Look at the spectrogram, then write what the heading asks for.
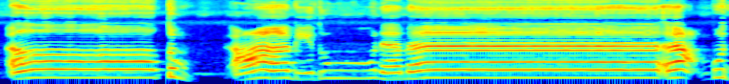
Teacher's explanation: nun sukun bertemu dengan ta. Berarti hukum bacaannya adalah ikhfa. Jadi didengungkan 3 harokat.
